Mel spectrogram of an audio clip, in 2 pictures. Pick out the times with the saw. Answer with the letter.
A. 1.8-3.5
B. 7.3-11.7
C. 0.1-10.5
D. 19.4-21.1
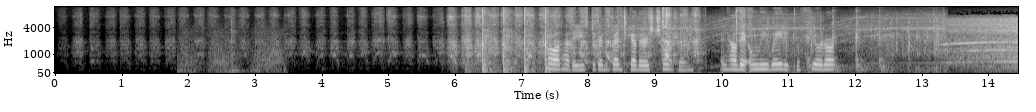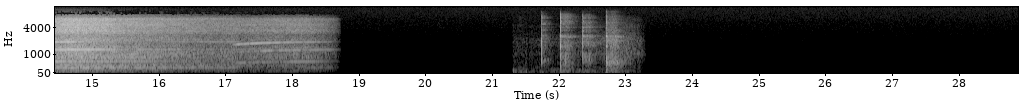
C.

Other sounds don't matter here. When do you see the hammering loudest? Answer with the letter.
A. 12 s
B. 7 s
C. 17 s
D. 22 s
B.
